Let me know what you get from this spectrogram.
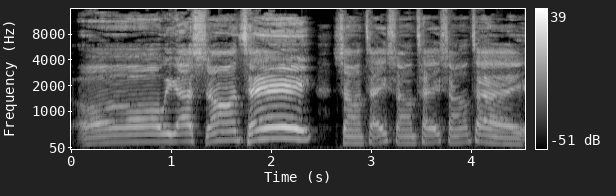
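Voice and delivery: rising, drawn-out hype greeting; excited shout-out. Real, not acted. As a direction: build from a long "oh" to a loud, high welcome. Greets a viewer arriving in chat.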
